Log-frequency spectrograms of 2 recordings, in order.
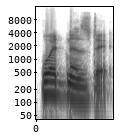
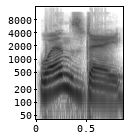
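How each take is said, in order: First: Every letter is sounded, including the middle d. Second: The middle d is silent, giving two syllables. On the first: The speaker calls it wrong. "ওয়েডনেসডে বলার ক্ষেত্রে আমরা এভাবেই বলি" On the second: The speaker calls it right. "সঠিক উচ্চারণ হচ্ছে ওয়েন্সডে"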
